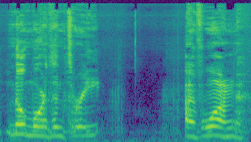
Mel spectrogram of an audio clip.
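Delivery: high, slow yawned words; yawning. Real, not acted. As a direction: talk through a yawn. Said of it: "Sorry, the yawn".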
